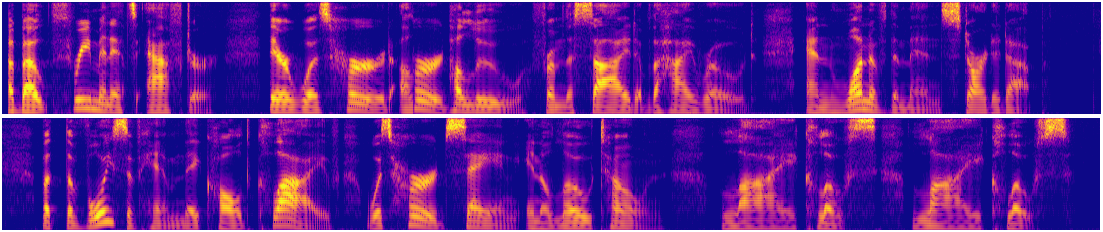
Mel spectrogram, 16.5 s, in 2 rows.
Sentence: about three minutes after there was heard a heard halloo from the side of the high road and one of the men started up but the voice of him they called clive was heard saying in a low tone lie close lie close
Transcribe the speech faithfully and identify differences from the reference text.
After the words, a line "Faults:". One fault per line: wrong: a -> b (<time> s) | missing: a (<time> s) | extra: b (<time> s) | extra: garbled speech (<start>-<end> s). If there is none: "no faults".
about three minutes after there was heard a heard halloo from the side of the high road and one of the men started up but the voice of him they called clive was heard saying in a low tone lie close lie close
Faults:
no faults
